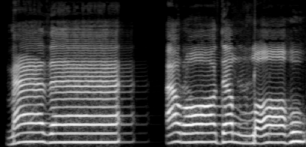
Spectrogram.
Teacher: ذال کو آپ 5-6 حرکات تک کھینچ کر پڑھیں گے، مد منفصل ہے ذال کے اوپر. ماذا اراد اللہ، حمزہ کے اوپر زبر ہے، بغیر کھینچے پڑھنا ہے.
